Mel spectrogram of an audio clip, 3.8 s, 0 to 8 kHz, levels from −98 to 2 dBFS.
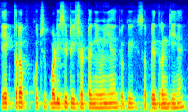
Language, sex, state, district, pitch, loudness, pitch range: Hindi, male, Uttar Pradesh, Shamli, 120 Hz, -20 LUFS, 120-125 Hz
